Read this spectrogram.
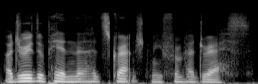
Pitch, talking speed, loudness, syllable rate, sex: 125 Hz, 255 wpm, -18 LUFS, 4.9 syllables/s, male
